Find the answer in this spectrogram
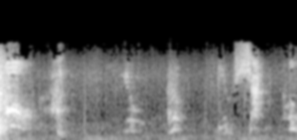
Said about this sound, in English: My gun. Pick it up, young lady. I knocked it out of your hand, Devers.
